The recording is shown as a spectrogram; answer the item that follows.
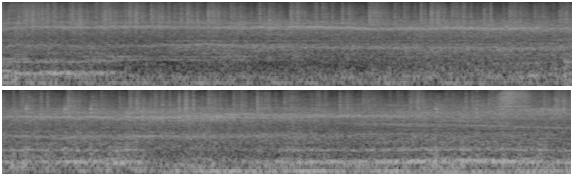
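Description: A rock band playing an instrumental passage: electric guitar over bass and drums, with a high held guitar line that slowly bends in pitch. The band gets louder about seven seconds in.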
